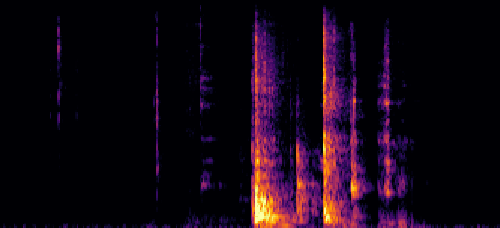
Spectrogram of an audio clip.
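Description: A few faint clicks, then three knocks about two seconds in, the first the loudest: a hot glue gun being set down and a small wooden craft pallet being handled on a tray.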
